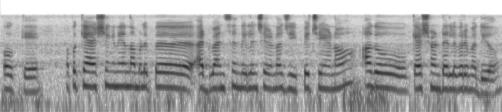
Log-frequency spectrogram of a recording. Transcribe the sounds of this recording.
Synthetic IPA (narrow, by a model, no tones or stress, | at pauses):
oːkːe | ɐpːoːkʲaːʂeŋːɐnenɐmːɐɭipːoɐ̰ɖʋaːnseniɡilumt͡ɕejːɐɳoːd͡ʑiːpːet͡ɕːejːɐɳoːɐ̰ðokaːʂɐːɳɖeliʋɐɾimɐd̪ijoː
